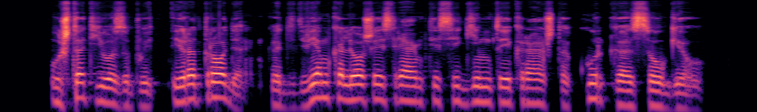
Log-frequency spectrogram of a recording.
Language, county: Lithuanian, Vilnius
